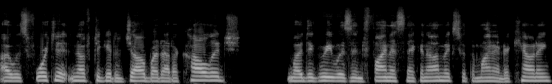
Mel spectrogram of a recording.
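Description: A woman talks at a very fast pace in monotone, flat intonation. The recording is very clean, with a silent background. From Birmingham, England, Caribbean parents. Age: 60s. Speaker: retired corporate diversity executive. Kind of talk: interview.

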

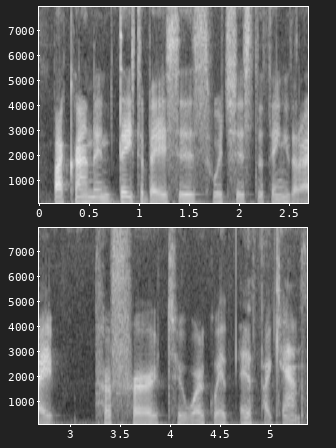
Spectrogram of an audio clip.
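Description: A woman with an unremarkable speaking voice talks at a fairly slow pace, her pitch varying in an ordinary way. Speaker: conference speaker. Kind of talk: conference talk. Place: stage.

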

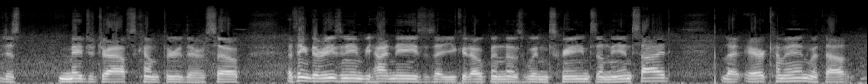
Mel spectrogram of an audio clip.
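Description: Male voice in a monotone, flat intonation at a moderate pace, over light background noise. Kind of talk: casual walkthrough tour. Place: garden. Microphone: phone near.

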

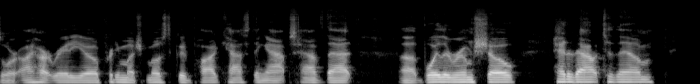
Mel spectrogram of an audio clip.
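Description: Speaking at a moderate pace, a man uses a fairly low pitch and a monotone, flat intonation. The sound is dry with no echo, and the background is quiet. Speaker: podcast host. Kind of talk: casual livestream film discussion. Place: home room. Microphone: studio mic.

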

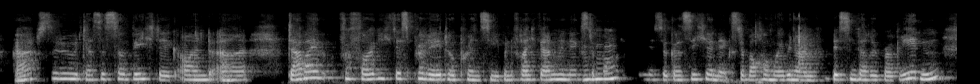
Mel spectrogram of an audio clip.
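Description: With an English accent, a woman talks at a very fast pace with a fairly high pitch, fairly even intonation and big swings in loudness. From USA. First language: English (speaking German). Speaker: business coach. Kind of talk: casual chat. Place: home room. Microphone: video call.

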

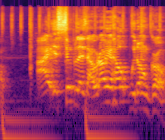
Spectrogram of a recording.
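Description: Over faint music in the background, a man uses a raised, projected voice with ordinary pitch variation. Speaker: vlogger. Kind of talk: casual vlog chat. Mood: playful, excited. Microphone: phone near.

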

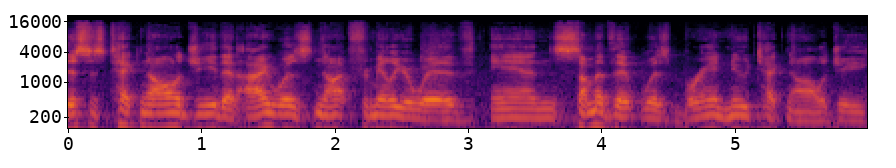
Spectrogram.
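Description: He has an unremarkable speaking voice, pitched fairly low with ordinary variation. This man talks at a fairly slow pace. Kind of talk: press conference statement. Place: meeting room. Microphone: podium.

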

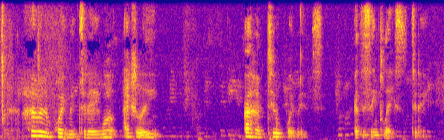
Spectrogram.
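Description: A woman speaks at a very slow pace with long, frequent pauses. Her medium pitch shows ordinary variation, with faint music in the background. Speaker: vlogger. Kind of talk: casual vlog. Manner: soft-spoken. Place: bathroom. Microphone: phone near.

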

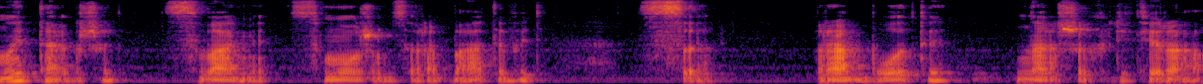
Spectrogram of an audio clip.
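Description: Very wide pitch swings and vocal fry mark a man's very slow delivery, broken by long, frequent pauses. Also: medium pitch for a man. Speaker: YouTuber promoting crypto earning schemes. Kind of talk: sales pitch, screen-share tutorial. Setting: screen recording with voiceover. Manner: brisk, upbeat pitchman, step-by-step instructions; salesy, repeatedly urges viewers to subscribe and like.

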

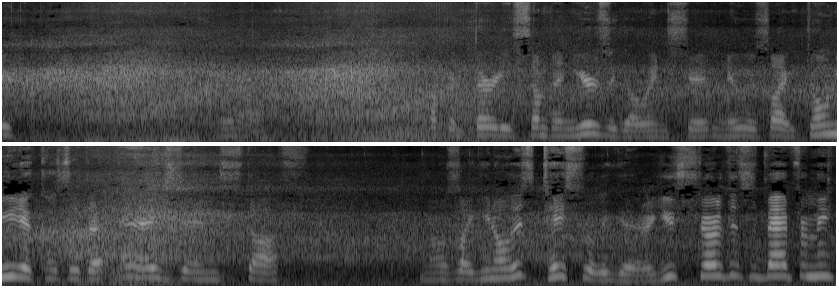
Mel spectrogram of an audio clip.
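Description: A woman speaks at a moderate pace with ordinary pitch variation and long, frequent pauses. The sound is dry with no echo, and background noise is noticeable. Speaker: vlogger. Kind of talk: casual vlog chat. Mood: animated storytelling. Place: street. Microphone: headset.

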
